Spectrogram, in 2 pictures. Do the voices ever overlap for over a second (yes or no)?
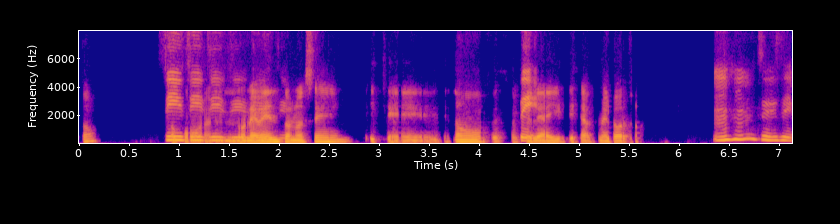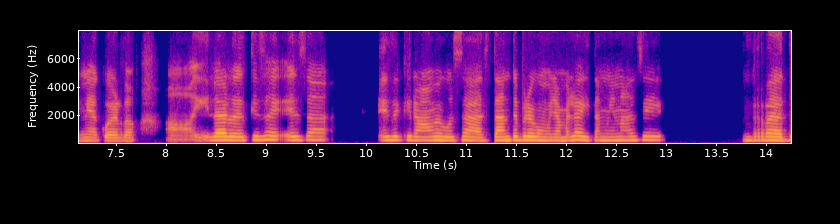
yes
